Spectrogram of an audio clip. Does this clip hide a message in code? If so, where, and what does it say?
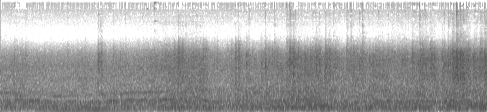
No, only the noise inside a bus.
